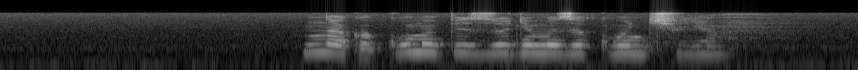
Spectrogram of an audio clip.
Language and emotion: Russian, neutral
